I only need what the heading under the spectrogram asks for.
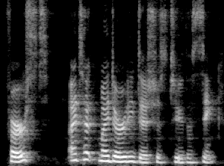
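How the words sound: There is a short pause after first.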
